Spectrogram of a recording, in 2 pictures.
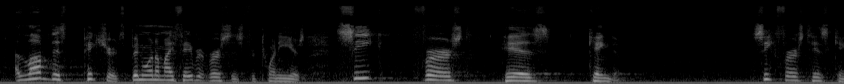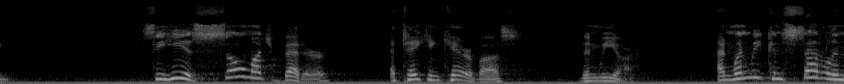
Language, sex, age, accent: English, male, 50-69, American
